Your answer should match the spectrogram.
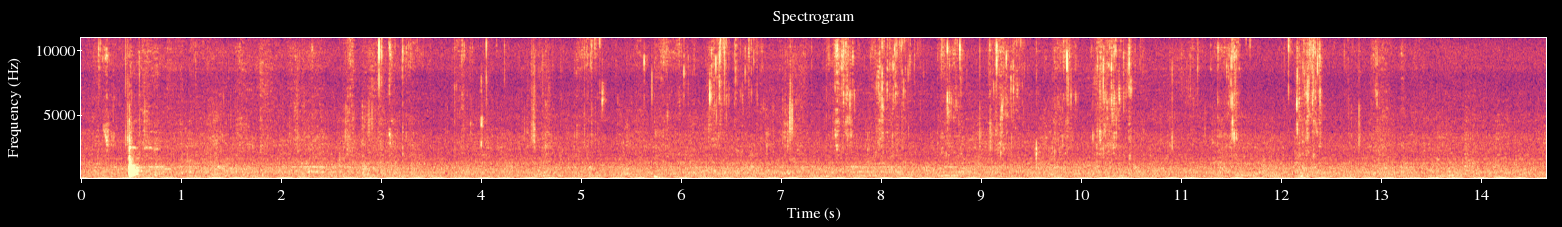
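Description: Fingers kneading cooked rice with dal curry on a plate: a soft, wet squishing with many small crackles. About half a second in, a single sharp metallic clink rings briefly. A steady low hum runs underneath.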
